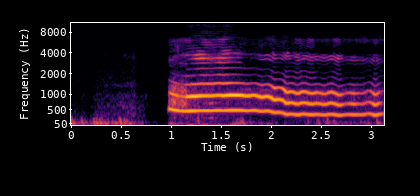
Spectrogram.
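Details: Pet female Amazon parrot giving a long, steady, hummed tonal note that holds level for about two seconds then drops slightly, indoors with quiet speech before it.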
